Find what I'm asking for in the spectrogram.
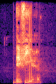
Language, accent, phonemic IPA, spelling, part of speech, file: French, Canada, /de.fiʁ/, défirent, verb, LL-Q150 (fra)-défirent.wav
- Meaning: third-person plural past historic of défaire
